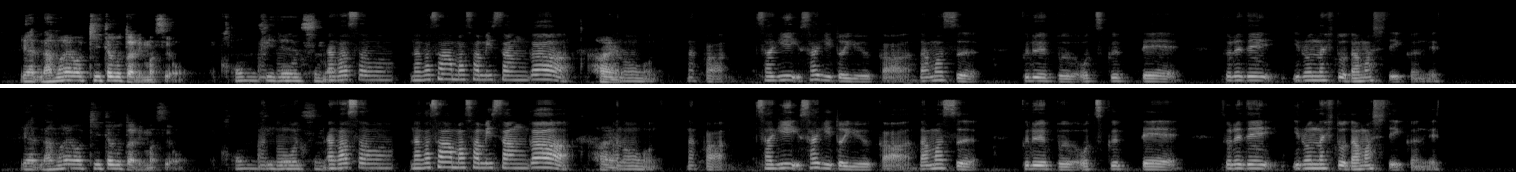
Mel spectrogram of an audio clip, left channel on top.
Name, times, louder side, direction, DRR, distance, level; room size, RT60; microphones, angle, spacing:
voice 1, 0.2-1.9 2.2-3.4 5.9-6.3, left 5 dB, 80° left, 0.5 m, -29 dB
voice 2, 2.6-5.7 6.1-6.6 6.9-7.3 7.6-9.8 10.2-11.8 12.3-14.4, right 3 dB, 25° right, 0.4 m, -30 dB
3.2 x 2.8 x 2.6 m
head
